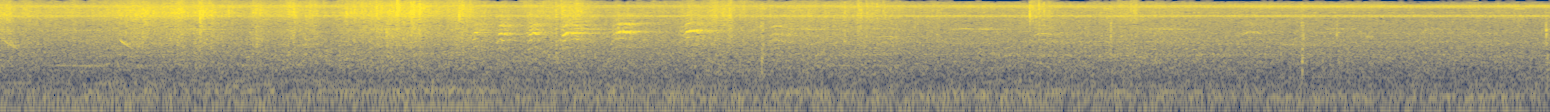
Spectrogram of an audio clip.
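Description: Outdoor ambience: a steady low rumble under a steady high hum, with a few short high chirps about a third of the way through.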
